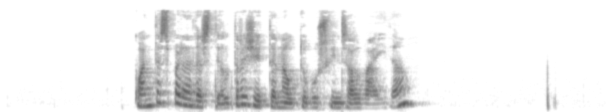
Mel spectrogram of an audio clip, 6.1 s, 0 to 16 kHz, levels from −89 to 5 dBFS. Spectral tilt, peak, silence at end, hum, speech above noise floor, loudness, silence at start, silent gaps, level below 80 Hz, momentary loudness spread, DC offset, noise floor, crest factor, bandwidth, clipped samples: -2 dB/octave; -16 dBFS; 1.9 s; none; 46 dB; -34 LUFS; 1.35 s; none; under -90 dBFS; 8 LU; under 0.1%; -81 dBFS; 22 dB; 11.5 kHz; under 0.1%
